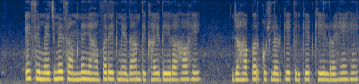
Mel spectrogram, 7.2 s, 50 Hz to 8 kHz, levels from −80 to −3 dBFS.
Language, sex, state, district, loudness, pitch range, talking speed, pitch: Hindi, female, Rajasthan, Jaipur, -15 LUFS, 220-235 Hz, 165 wpm, 225 Hz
